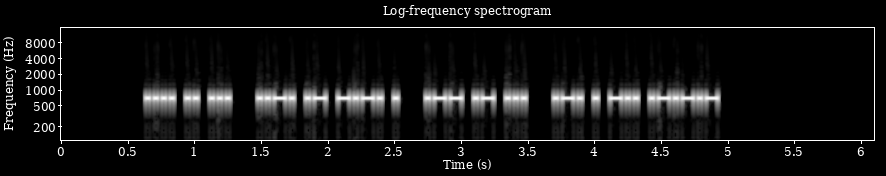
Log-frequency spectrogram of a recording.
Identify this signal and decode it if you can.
Morse code, heard as a keyed tone, about 40 wpm, 700 Hz. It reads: HIS FACE WAS RED.
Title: Sentences from Top 1000 Words - Review Part 2 - 40wpm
